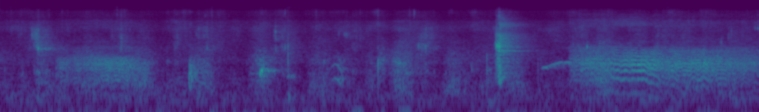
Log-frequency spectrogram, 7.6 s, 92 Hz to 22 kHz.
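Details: Newborn Labrador Retriever puppies, a litter of seven born May 24, 2021, with their mother Belle on a live camera on June 4: soft rustling and shuffling, then thin rising squeaks and wavering whines near the end.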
